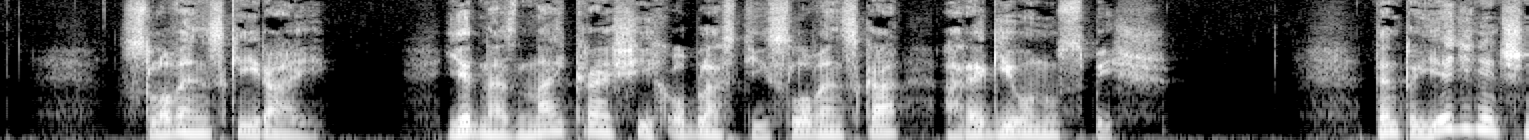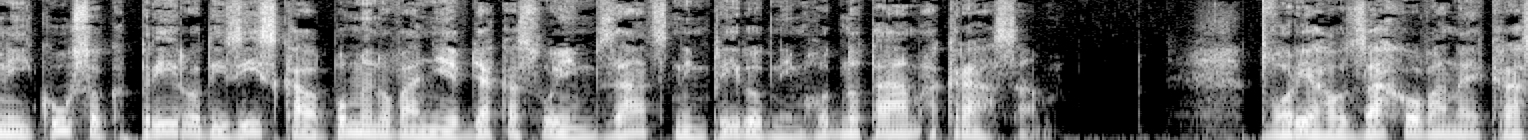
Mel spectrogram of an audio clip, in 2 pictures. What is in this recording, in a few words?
Slovak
